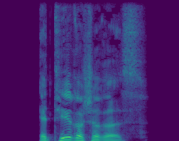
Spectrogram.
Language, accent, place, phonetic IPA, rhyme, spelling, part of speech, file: German, Germany, Berlin, [ɛˈteːʁɪʃəʁəs], -eːʁɪʃəʁəs, ätherischeres, adjective, De-ätherischeres.ogg
- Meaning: strong/mixed nominative/accusative neuter singular comparative degree of ätherisch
